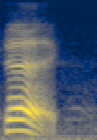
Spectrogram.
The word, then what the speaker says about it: Borg: yeah, And we think of it like a Bjorn Borg, sorry, yeah, the tennis Borg, yeah, player. yeah, They sort of say it like Björn Berg, yeah, and so you think it's Björn and Berg.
